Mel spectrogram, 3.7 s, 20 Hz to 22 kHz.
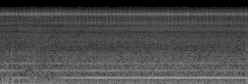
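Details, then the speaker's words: New dual ball-bearing replacement cooling fan for Magnavox ZV427MG9 DVD/VCR on the bench at 7.4 V, 100 mA, microphone at same distance: soft steady whir, quieter than the original; normal. "we're about the same distance it's definitely quieter than the original one was"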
